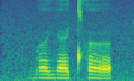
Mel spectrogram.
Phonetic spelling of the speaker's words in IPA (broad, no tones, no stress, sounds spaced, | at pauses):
b əː j ɛ cʰ ə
